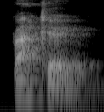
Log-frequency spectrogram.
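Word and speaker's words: Braquo: thank you very much um how do you spell that series i think it's b-r-a-q-u-o raku so maybe i'll do two a week maybe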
